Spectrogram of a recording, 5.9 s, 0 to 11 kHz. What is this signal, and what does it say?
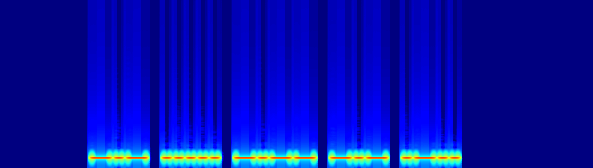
Morse code, heard as a keyed tone, about 20 wpm, 700 Hz. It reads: K5YKL
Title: USA Call Signs - 3x Character Spacing - 20wpm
